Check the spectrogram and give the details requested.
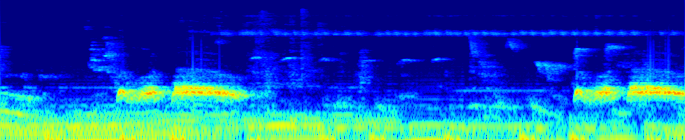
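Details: Lively zebra dove calling, used to lure and trap wild doves: two loud throaty cooing phrases, each a short note then a longer rolling one, about four seconds apart, over a low constant rumble with faint high whistles from other birds.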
